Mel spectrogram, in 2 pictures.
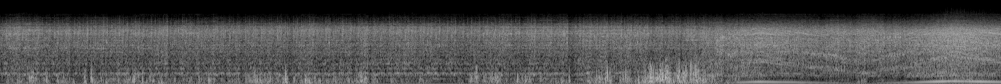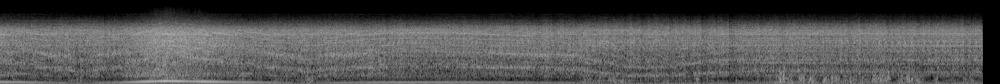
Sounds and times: Idling: 0:00.0 - 0:19.8.

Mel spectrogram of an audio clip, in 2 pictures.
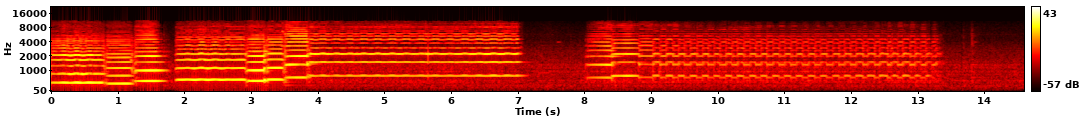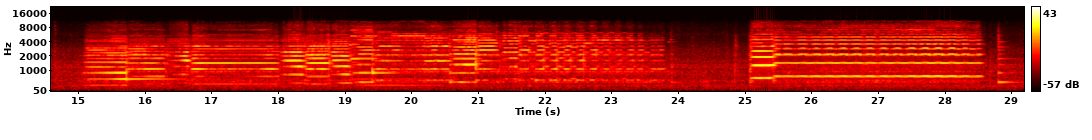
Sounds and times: Violin, fiddle: 0:00.0 - 0:07.2, 0:08.0 - 0:13.4, 0:15.1 - 0:24.0, 0:25.0 - 0:29.1.

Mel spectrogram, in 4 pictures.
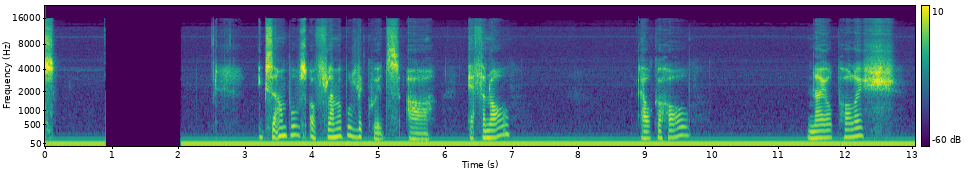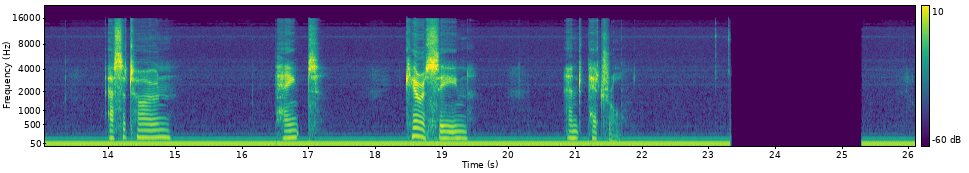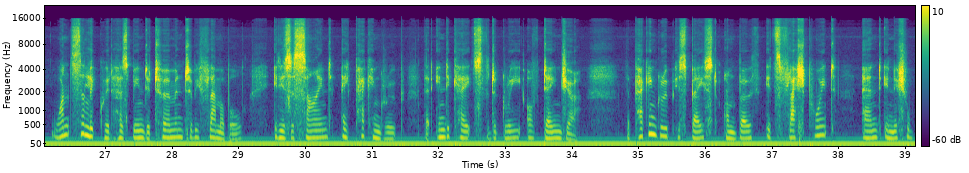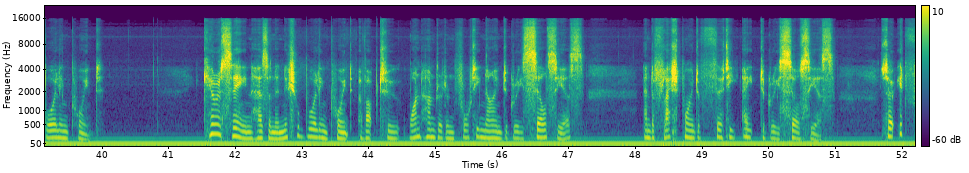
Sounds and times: Speech: 0:02.5 - 0:07.1, 0:08.9 - 0:09.8, 0:11.4 - 0:12.9, 0:14.0 - 0:15.0, 0:16.5 - 0:17.3, 0:18.5 - 0:19.5, 0:20.8 - 0:21.9, 0:26.2 - 0:34.2, 0:34.8 - 0:40.0, 0:41.5 - 0:47.3, 0:48.1 - 0:51.0, 0:51.6 - 0:52.2.

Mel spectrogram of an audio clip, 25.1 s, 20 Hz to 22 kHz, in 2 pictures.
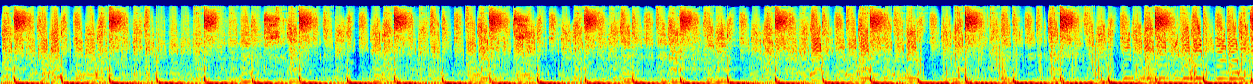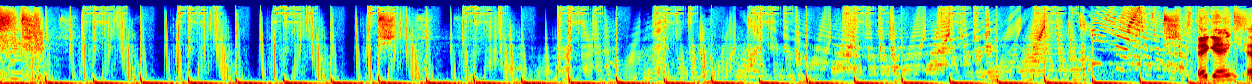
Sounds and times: Music: 0:00.0 - 0:25.0.

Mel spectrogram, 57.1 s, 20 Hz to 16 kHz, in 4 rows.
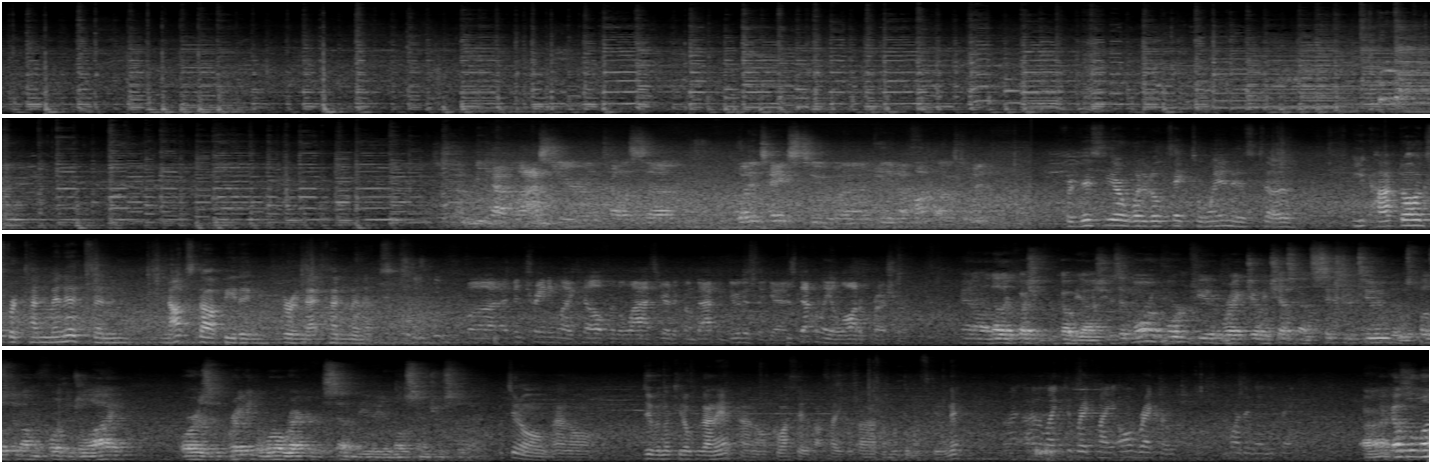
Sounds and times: Speech: 0:18.7 - 0:21.0, 0:27.8 - 0:37.6, 0:38.2 - 0:48.7, 0:56.4 - 0:57.1.

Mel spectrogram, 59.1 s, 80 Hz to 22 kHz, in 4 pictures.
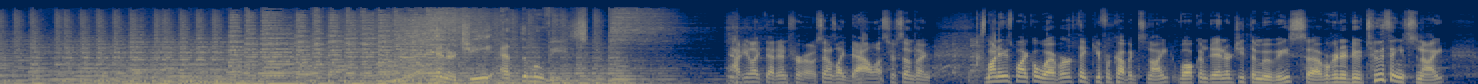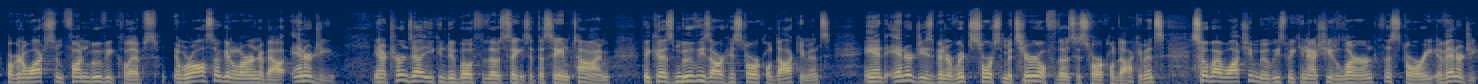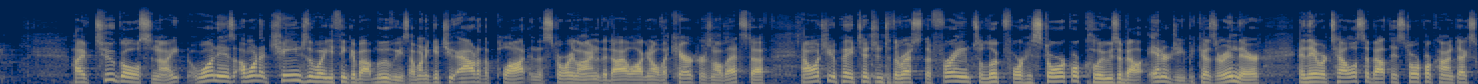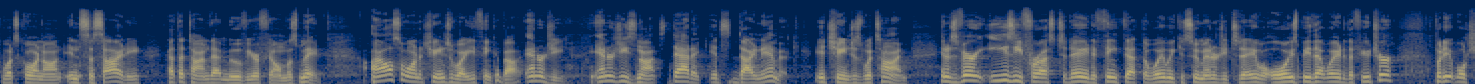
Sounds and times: Music: 0:00.0 - 0:07.5
Speech: 0:04.3 - 0:05.9, 0:07.3 - 0:29.6, 0:30.3 - 0:59.0.

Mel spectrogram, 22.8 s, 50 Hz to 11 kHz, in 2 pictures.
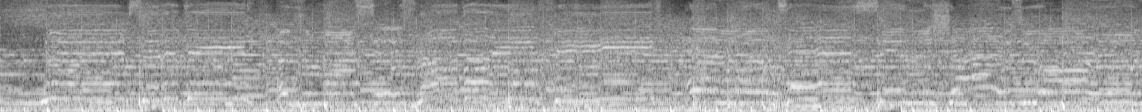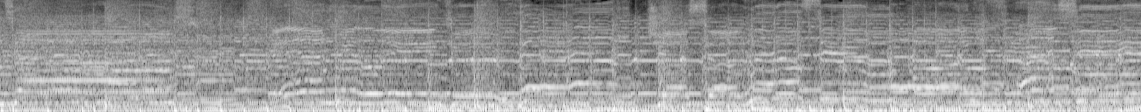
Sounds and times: Music: 0:00.0 - 0:22.8.

